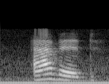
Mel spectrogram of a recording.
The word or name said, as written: avid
